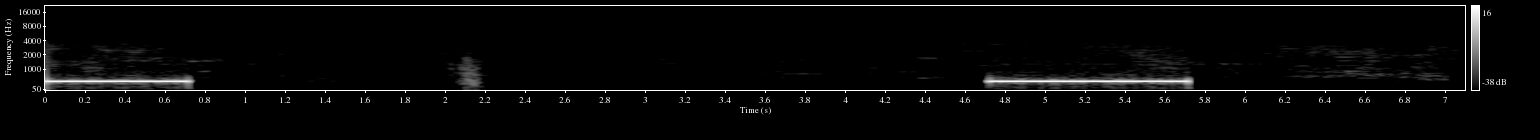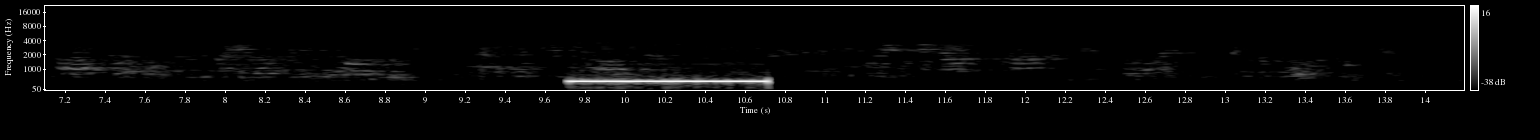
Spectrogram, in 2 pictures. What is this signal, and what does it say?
Ringback tone (Europe, 425 Hz), with speech.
